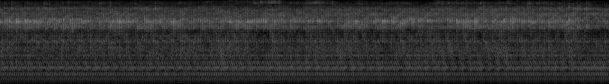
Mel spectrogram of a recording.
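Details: Steady mechanical hum and hiss of a nebulizer used as a breathing aid for a little one who coughs and sneezes, continuous without breaks; nebulizer running.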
